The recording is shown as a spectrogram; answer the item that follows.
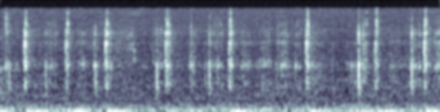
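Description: Stylus tapping and scratching on a tablet screen while a word is handwritten: a quick, irregular run of small ticks, over a steady low hum.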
